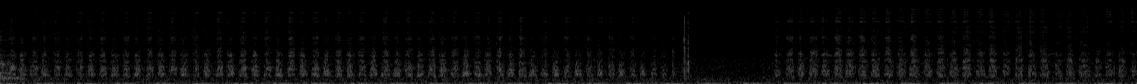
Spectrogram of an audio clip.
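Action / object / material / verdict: scrape / felt-tip marker on flocked velvet paper / velvet flocking / none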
